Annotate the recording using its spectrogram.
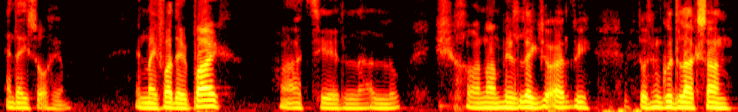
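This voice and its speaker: Here a boxer and trainer from Malta, interviewed as a guest, tells casual, animated stories and plays out the dialogue and the impacts. He has a Maltese accent and non-native English. His medium-pitched, slightly mellow voice moves at a measured pace with fairly even intonation, in a dry, studio-quality recording.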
